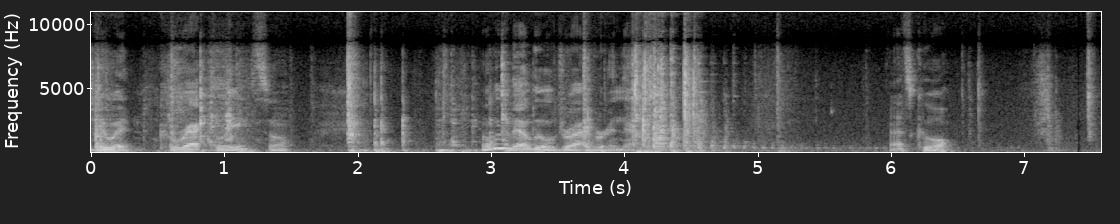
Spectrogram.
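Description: Hard plastic knocks and clatters as a small speaker is handled.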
